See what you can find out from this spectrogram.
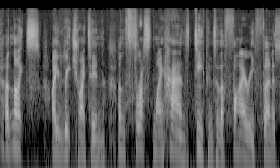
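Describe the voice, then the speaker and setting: A man speaks at a fairly slow pace with a dry sound and no echo. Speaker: spoken word poet. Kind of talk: performance poetry. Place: waterside. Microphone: lapel.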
